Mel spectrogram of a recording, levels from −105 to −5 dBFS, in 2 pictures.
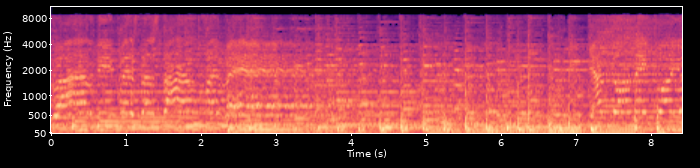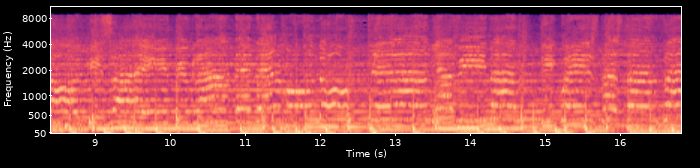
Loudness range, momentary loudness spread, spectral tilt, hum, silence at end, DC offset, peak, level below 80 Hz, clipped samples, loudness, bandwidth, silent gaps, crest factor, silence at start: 2 LU; 4 LU; -6 dB/octave; none; 0 s; under 0.1%; -4 dBFS; -26 dBFS; under 0.1%; -17 LUFS; 9.2 kHz; none; 12 dB; 0 s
